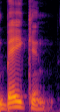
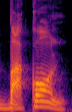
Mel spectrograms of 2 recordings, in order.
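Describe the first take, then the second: First: Said in the usual way. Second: "bacon" said as bah-KON, Spanish vowels; Spanish-style bacon. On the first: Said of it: "as in bacon". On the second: Shown as a demonstration. Owning up to saying it wrong, "bacon" mispronounced Spanish-style as bah-KON. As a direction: stress the second syllable of "bacon", bah-KON. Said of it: "I've been saying this wrong".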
